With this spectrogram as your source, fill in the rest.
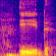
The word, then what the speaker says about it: Eid: Ramadan, and then there's Eid. Eid is Eid? Eid is How do you spell that?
